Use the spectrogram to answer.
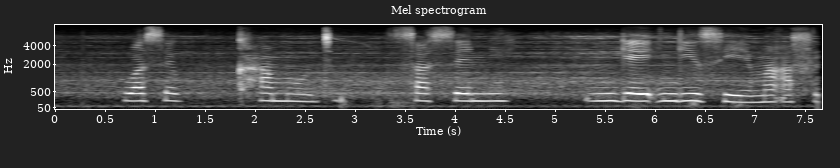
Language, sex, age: Swati, female, 18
